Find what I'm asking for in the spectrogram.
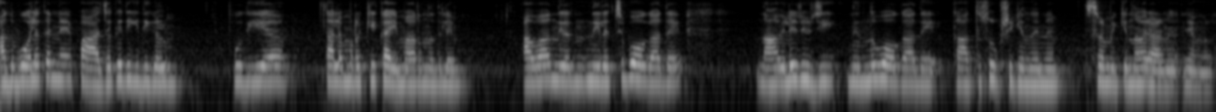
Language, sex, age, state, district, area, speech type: Malayalam, female, 18-30, Kerala, Thrissur, urban, spontaneous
